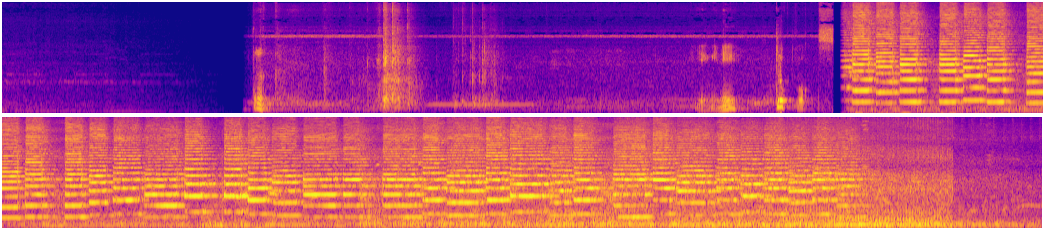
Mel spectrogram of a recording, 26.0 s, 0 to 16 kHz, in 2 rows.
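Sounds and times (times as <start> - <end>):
musical bus horn tune: 0.0 - 2.4, 10.5 - 24.3
low traffic rumble: 10.8 - 26.0.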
